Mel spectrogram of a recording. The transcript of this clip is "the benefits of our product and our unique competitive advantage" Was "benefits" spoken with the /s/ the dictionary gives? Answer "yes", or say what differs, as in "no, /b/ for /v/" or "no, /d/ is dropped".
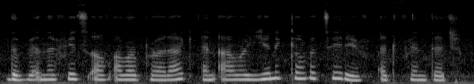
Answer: yes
